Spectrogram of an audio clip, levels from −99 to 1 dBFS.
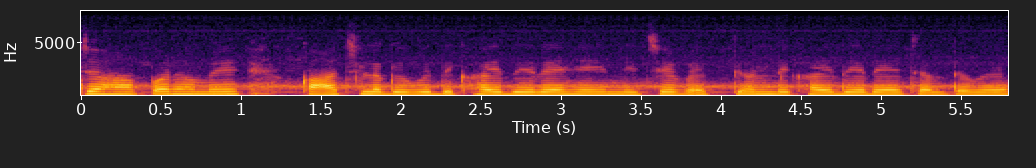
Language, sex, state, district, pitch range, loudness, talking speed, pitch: Hindi, female, Chhattisgarh, Bastar, 205-215 Hz, -16 LUFS, 195 wpm, 210 Hz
